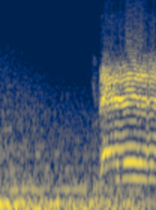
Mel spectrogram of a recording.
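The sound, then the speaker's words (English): A goat bleats, the Naval Academy's living mascot held in a locked cage: a single loud, sustained harmonic bleat starts partway through and runs to the end over a low background rumble. “A goat. But it's not just any goat.”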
